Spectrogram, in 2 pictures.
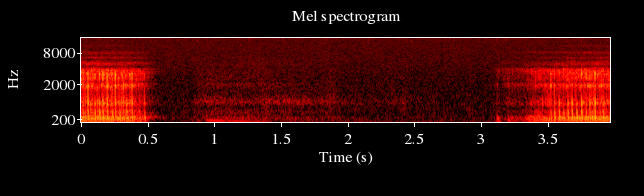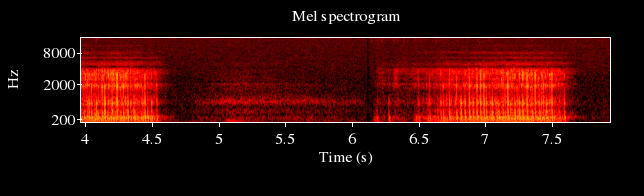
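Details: Snoring sound effect of a sleeper: loud rattling snores on each breath in with quieter breaths out, roughly 20 breaths a minute; ordinary snoring.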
